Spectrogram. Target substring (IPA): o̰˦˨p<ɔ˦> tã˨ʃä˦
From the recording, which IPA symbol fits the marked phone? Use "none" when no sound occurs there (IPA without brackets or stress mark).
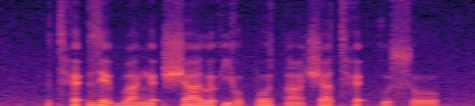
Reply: o˦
